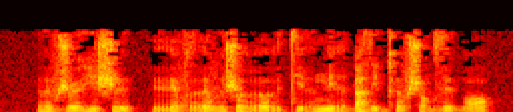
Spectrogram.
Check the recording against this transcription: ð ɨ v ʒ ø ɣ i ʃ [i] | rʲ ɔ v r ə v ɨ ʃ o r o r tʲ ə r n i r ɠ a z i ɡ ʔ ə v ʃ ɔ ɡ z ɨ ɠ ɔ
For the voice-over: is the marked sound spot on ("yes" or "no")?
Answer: no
